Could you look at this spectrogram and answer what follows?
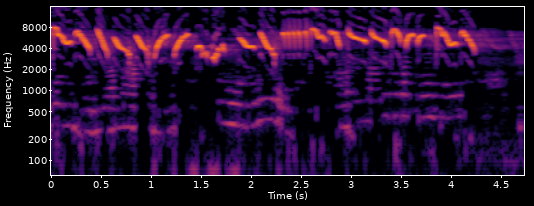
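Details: Javan white-eye song, meant to prompt other white-eyes to respond: a continuous rush of very high, sweet, warbling notes that dart up and down without pause, with a brief buzzy trill midway, ending abruptly.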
